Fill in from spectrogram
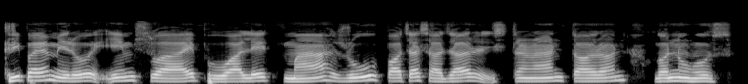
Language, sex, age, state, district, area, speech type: Nepali, male, 18-30, West Bengal, Darjeeling, rural, read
